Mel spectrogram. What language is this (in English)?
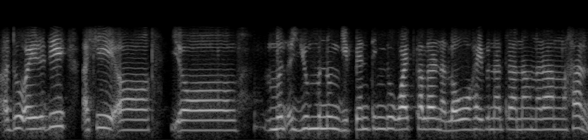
Manipuri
